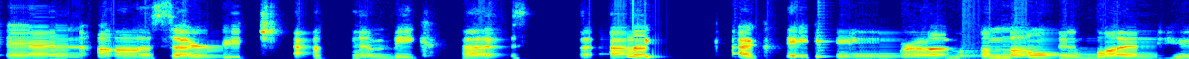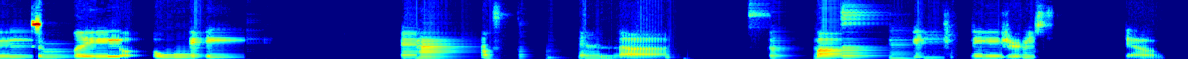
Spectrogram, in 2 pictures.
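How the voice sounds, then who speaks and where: A middle-aged woman in a casual interview, talking slowly with many fillers over a video call whose audio breaks up and turns robotic. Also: deep voice, steady tone, music in the background. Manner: slow, hesitant, many fillers. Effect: glitchy, robotic, breaking-up call audio. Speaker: guest. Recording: dull lo-fi call line.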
